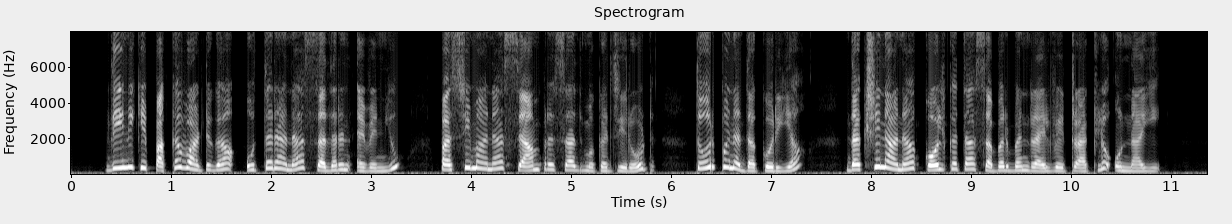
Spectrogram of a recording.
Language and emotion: Telugu, neutral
